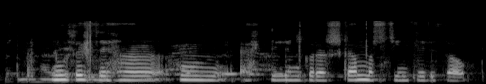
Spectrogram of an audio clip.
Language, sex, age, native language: Icelandic, male, 13, Icelandic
